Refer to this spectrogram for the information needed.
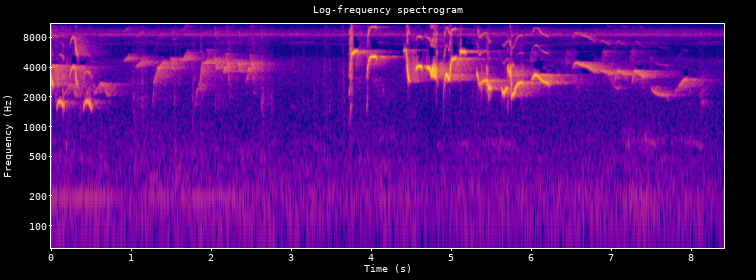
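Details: Wild Oriental magpie-robin heard during a bird-luring session in Indonesia: short sweet whistled notes, then a pause, then a loud burst of varied rising and falling whistles and trills, fading into softer warbling.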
